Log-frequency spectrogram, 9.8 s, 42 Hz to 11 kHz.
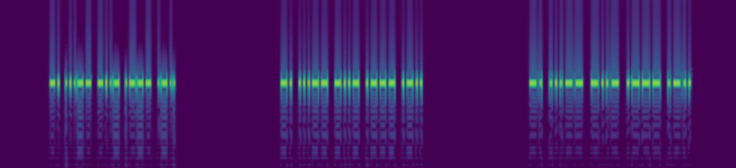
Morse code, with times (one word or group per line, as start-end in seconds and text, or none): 0.7-2.3 N3XJL
3.7-5.6 N3XJL
7.1-9.2 N3XJL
